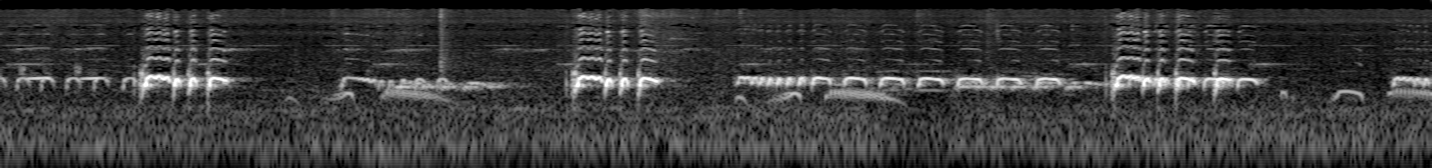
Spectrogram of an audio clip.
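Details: {'text': 'Zebra dove female calling to a male as a singing lure for local birds; three loud accented bursts several seconds apart, each trailing into a quick series of soft repeated coos.'}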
